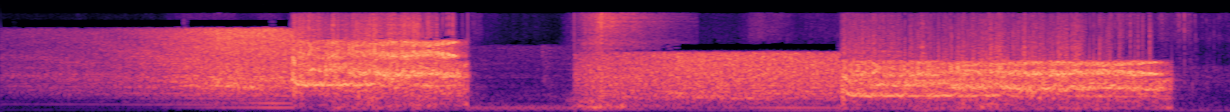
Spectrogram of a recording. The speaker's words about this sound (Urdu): دکھائیے وہ جیپ والا واقعہ جس کے اندر وہ شخص گویا ایسا لگ رہا ہے کہ گاڑی کے نیچے آ گیا۔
